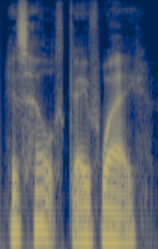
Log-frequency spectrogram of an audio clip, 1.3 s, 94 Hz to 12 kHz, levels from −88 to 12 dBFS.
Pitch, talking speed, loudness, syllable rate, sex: 115 Hz, 180 wpm, -17 LUFS, 3.7 syllables/s, male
